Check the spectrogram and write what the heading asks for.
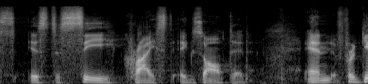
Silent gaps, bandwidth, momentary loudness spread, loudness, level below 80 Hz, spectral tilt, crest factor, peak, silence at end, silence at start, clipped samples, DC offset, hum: none; 16 kHz; 18 LU; -23 LUFS; -50 dBFS; -2.5 dB/octave; 24 dB; -2 dBFS; 0 s; 0 s; under 0.1%; under 0.1%; none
